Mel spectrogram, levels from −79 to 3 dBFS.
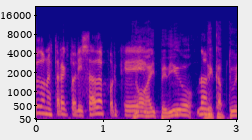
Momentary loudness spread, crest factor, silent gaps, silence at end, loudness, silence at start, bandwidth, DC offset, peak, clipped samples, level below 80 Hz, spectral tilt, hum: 3 LU; 14 dB; none; 0 s; -26 LUFS; 0 s; 13 kHz; under 0.1%; -12 dBFS; under 0.1%; -50 dBFS; -5 dB/octave; none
